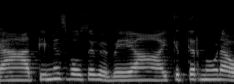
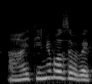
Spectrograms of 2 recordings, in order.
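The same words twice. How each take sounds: First: Slow, fond teasing, cooing; tender, amused. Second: Higher, mocking sing-song. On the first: Retold or imitated. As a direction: say it like something cute. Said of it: "y eso fue como de". (con ternura, despacio y cariñosa) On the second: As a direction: tease him, make fun of the baby voice. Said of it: "como burla". (en tono de burla, más agudo)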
